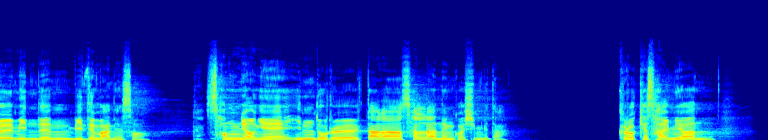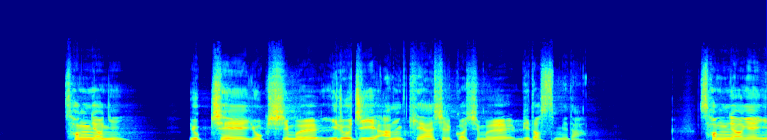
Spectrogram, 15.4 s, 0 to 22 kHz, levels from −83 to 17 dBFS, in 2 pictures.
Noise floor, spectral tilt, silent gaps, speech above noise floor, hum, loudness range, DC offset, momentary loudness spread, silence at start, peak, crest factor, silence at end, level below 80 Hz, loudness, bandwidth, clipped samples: -82 dBFS; -3.5 dB/octave; none; 65 dB; none; 6 LU; under 0.1%; 12 LU; 0 s; -2 dBFS; 18 dB; 0 s; -68 dBFS; -17 LUFS; 14.5 kHz; under 0.1%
